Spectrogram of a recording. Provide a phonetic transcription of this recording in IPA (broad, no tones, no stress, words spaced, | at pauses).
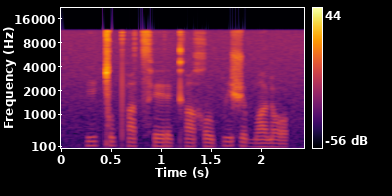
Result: iǀupʰɑ t͡sʰeɾekʰɑ χupiʃœ bɑɳɔ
